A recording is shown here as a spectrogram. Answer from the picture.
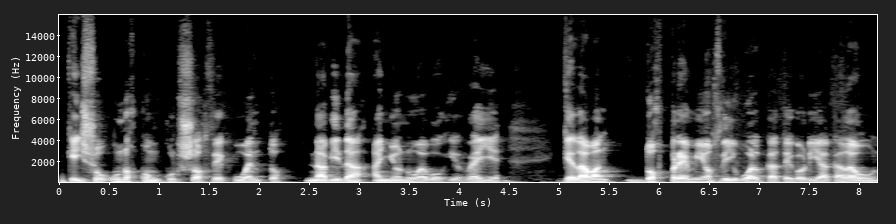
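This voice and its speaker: This man's voice is fairly high in pitch, bright and sharp in tone, and fairly even in intonation. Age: 80s+. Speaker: comics critic. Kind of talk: interview.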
